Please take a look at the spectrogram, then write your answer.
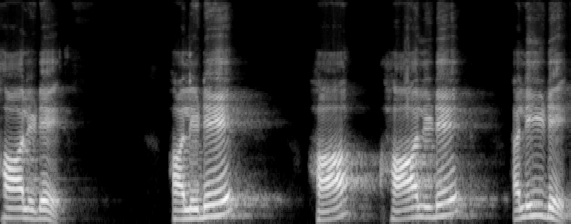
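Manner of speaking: Holiday with the first syllable హా pressed harder; stress on HA. Shown as a demonstration. Teacher showing students where the stress falls, pressing the first syllable. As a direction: lean on హా in holiday, the rest lighter. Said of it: "ఎక్కడ ఒత్తి పలుకుతున్నట్టు అనిపిస్తుంది?".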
